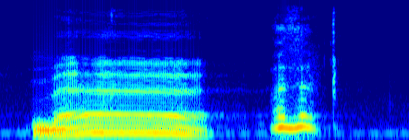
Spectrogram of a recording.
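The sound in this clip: A lamb bleats twice, first a long, wavering nasal bleat, then after a short pause a brief second one, clear against a quiet background.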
